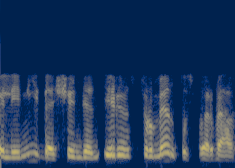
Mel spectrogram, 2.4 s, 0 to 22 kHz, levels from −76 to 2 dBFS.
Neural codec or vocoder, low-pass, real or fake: vocoder, 44.1 kHz, 128 mel bands every 256 samples, BigVGAN v2; 7.2 kHz; fake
